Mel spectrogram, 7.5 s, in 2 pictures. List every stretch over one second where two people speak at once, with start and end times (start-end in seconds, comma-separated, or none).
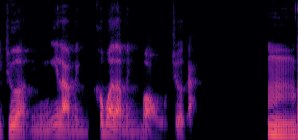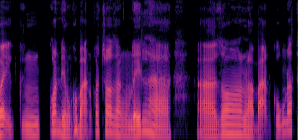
none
